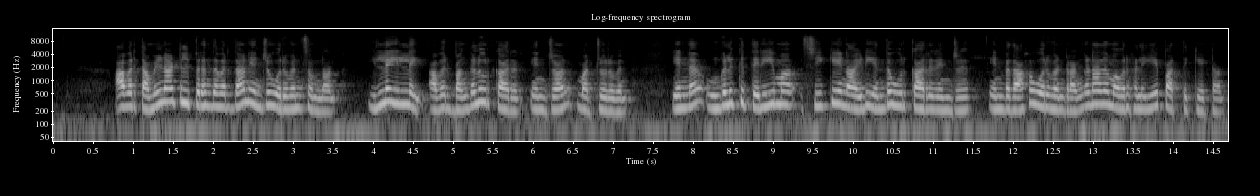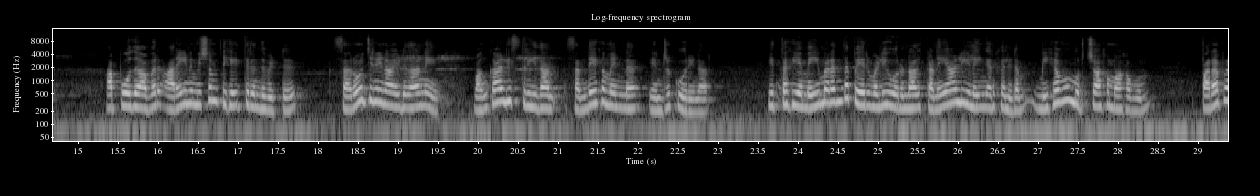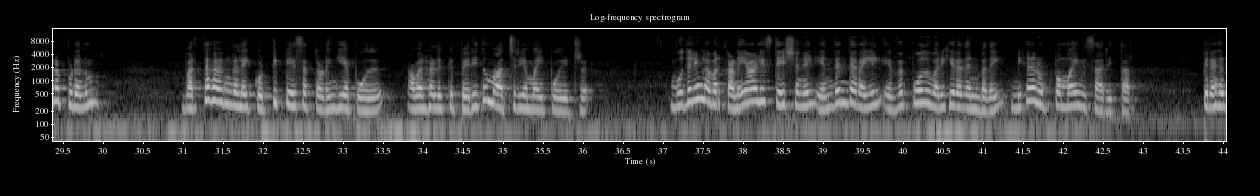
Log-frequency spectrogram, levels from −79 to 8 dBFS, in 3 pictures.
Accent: native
